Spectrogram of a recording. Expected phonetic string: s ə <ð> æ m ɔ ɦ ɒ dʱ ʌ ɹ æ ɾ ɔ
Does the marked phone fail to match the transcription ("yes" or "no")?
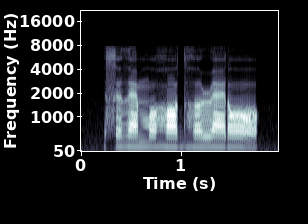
no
